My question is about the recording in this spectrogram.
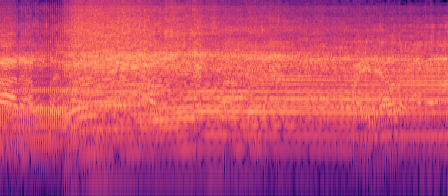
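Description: Drag-racing motorcycle engine jumps to full, screaming revs about a second in and holds there steadily as the bike leaves the start line.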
